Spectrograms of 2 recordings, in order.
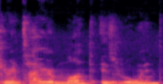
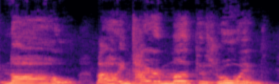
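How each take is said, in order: First: Slow, softer questioning echo with rising end; incredulous echo. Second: Higher-pitched, drawn-out mock lament; mock despair. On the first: Retold or imitated. Speaker questioning the soccer fan's overreaction, incredulous. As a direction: repeat it back slowly in disbelief. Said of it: "I'm like". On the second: Soccer fan lamenting the team's loss, mock despair. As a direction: wail it slowly, mocking an overdramatic sports fan. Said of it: "And they'll be like".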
